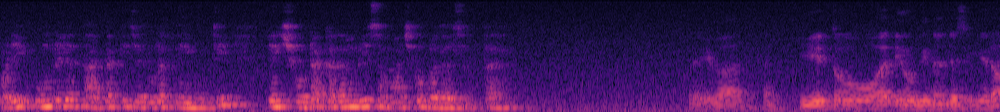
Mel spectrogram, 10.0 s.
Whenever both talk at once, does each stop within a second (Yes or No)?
Yes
